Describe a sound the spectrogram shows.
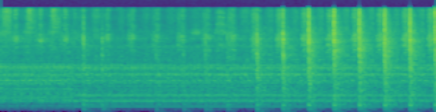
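A power hammer pounds hot metal with quick, heavy, ringing blows.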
